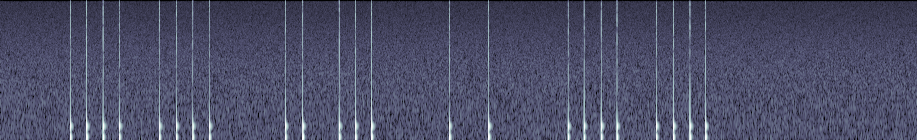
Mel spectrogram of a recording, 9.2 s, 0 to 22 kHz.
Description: Tap code, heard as knocks on a wall, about 6 knocks a second. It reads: THAT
